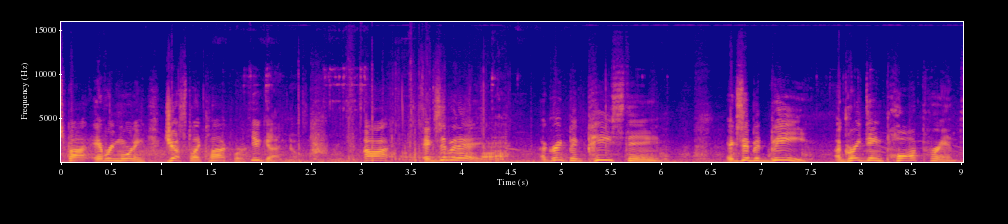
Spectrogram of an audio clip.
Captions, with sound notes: the same spot every morning just like clockwork. - You've got no proof. - Uh, Exhibit A. A great big pee stain. - (sniffs) - Exhibit B, a Great Dane paw print.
